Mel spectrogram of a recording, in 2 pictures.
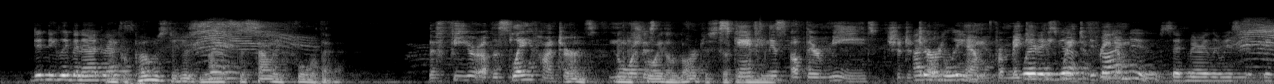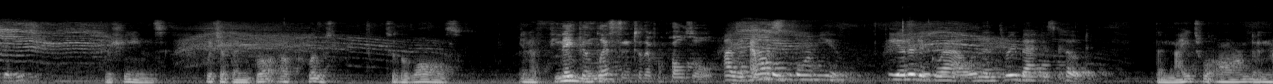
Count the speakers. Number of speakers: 3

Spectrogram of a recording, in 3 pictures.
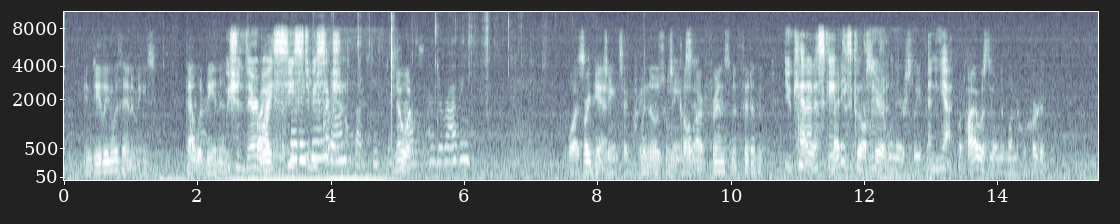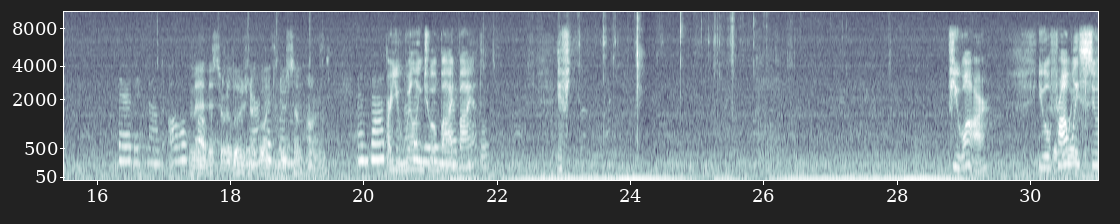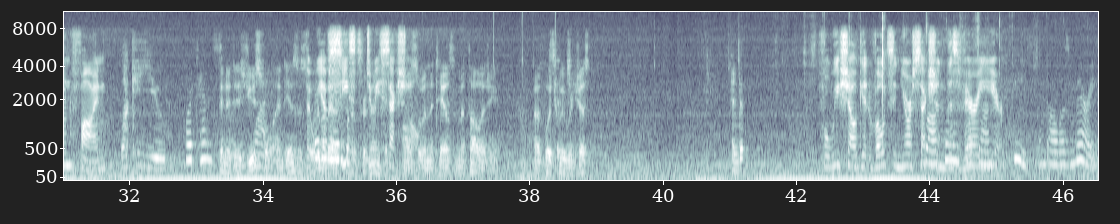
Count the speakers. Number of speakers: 5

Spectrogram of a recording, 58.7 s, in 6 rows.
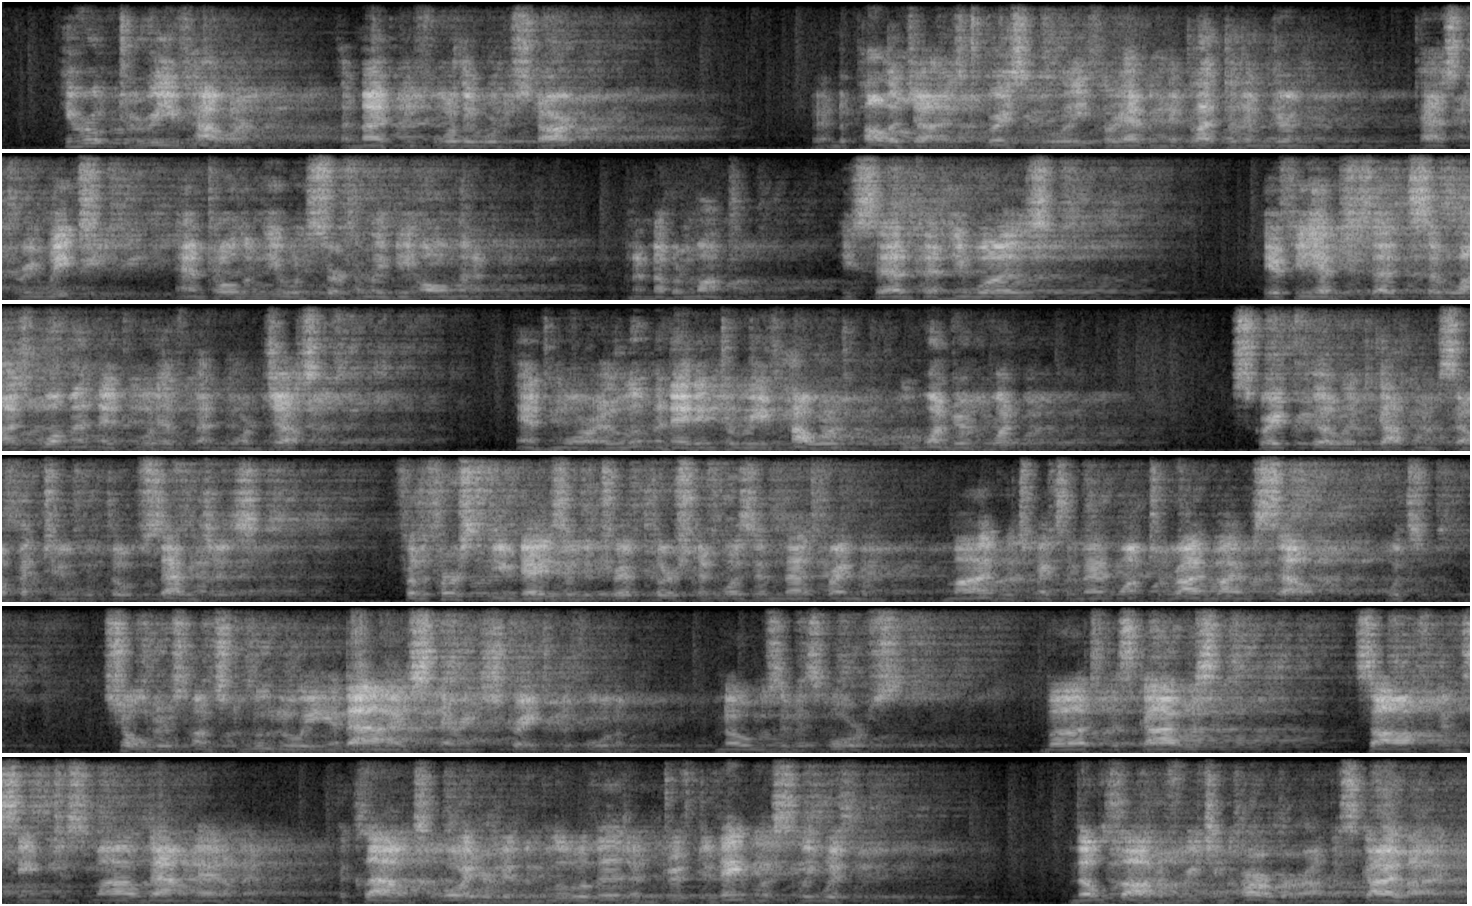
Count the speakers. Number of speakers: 1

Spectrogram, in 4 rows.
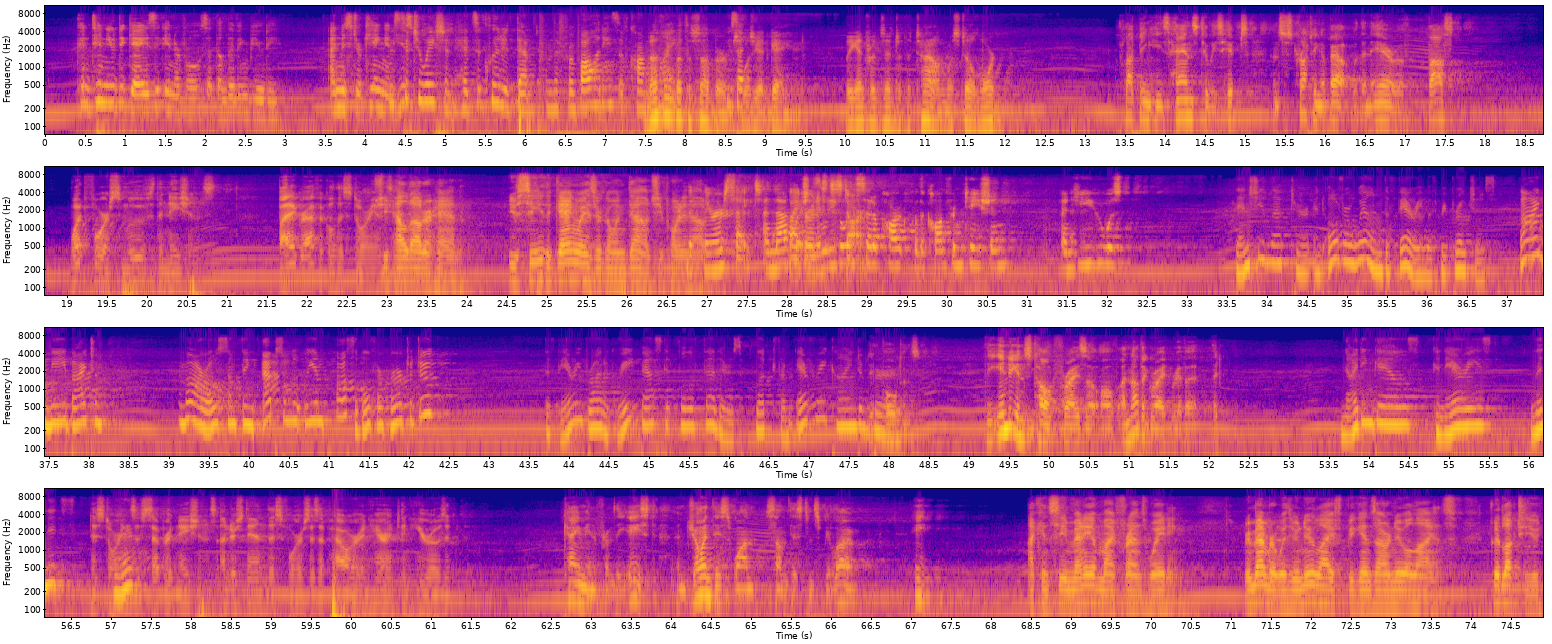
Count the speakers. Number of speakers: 9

